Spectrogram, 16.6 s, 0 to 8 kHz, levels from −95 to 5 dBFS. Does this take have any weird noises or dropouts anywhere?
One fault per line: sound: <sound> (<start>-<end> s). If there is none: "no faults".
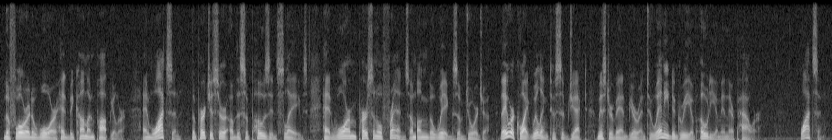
sound: dropout (8.3-8.3 s)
